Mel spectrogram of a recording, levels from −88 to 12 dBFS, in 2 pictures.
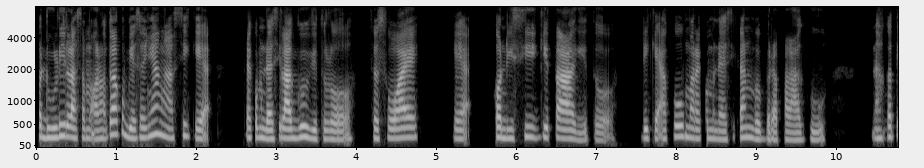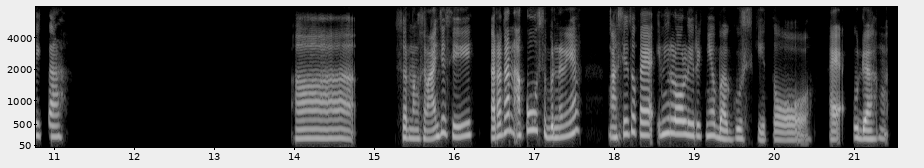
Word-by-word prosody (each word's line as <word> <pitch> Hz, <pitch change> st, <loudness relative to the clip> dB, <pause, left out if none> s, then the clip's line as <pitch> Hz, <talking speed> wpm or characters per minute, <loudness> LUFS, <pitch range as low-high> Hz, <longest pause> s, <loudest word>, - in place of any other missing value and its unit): peduli 220 Hz, +2 st, +3 dB
lah 215 Hz, -3 st, +4 dB
sama 200 Hz, -1 st, -3 dB
orang 190 Hz, +1 st, -1 dB
tuh 280 Hz, +7 st, +4 dB
aku 295 Hz, -, -4 dB
biasanya 215 Hz, +5 st, +1 dB
ngasih 220 Hz, +2 st, -3 dB
kayak 195 Hz, -5 st, 0 dB, 0.5 s
rekomendasi 205 Hz, -1 st, +2 dB
lagu 205 Hz, +3 st, +5 dB
gitu 185 Hz, 0 st, -2 dB
loh, 170 Hz, +1 st, -1 dB, 0.2 s
sesuai 205 Hz, +2 st, +2 dB, 0.4 s
kayak 190 Hz, -2 st, -3 dB, 0.3 s
kondisi 210 Hz, +1 st, 0 dB
kita 200 Hz, -3 st, +4 dB
gitu. 155 Hz, -1 st, -8 dB, 0.4 s
Jadi 195 Hz, -, +2 dB
kayak 185 Hz, 0 st, -2 dB
aku 230 Hz, +4 st, +1 dB
merekomendasikan 195 Hz, +1 st, -2 dB
beberapa 175 Hz, -3 st, -3 dB
lagu. 160 Hz, +2 st, -4 dB, 0.6 s
Nah 195 Hz, 0 st, -4 dB
ketika 235 Hz, 0 st, -1 dB, 2.8 s
Eee, 195 Hz, 0 st, +1 dB, 0.5 s
seneng-seneng 195 Hz, -2 st, 0 dB
aja 310 Hz, +6 st, +2 dB
sih, 250 Hz, +2 st, 0 dB, 0.2 s
karena 215 Hz, +4 st, +4 dB
kan 345 Hz, +4 st, +5 dB
aku 365 Hz, +8 st, +3 dB
sebenarnya 225 Hz, +8 st, +1 dB, 0.4 s
ngasih 220 Hz, +7 st, +1 dB
tuh 335 Hz, -, +1 dB
kayak, 265 Hz, -3 st, +4 dB
"Ini 280 Hz, +3 st, +1 dB
loh 285 Hz, -1 st, +6 dB
liriknya 255 Hz, -1 st, 0 dB
bagus" 185 Hz, 0 st, 0 dB
gitu, 160 Hz, 0 st, -2 dB, 0.2 s
kayak 415 Hz, -, +1 dB
udah 190 Hz, -3 st, +4 dB
ng 195 Hz, -, -8 dB
205 Hz, 125 wpm, -23 LUFS, 190-230 Hz, 2.8 s, loh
